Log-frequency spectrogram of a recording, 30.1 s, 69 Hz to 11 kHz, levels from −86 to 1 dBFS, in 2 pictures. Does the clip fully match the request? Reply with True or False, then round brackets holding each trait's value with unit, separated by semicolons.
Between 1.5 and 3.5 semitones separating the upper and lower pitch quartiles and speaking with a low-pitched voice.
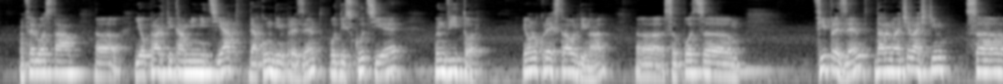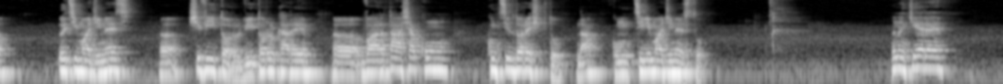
False (3.0 semitones; 145 Hz)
